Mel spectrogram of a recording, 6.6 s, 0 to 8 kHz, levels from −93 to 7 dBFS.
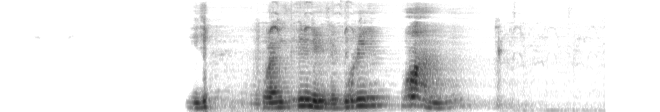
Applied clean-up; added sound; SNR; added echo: neural mask model DeepFilterNet 3.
